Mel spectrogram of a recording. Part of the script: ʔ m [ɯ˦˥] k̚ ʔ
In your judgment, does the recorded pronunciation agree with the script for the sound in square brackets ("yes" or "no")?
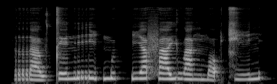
yes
